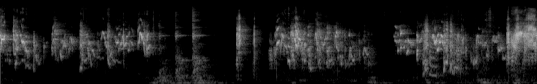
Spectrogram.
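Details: Pet budgerigars chattering together: busy bursts of warbled, scratchy chirps and squeaks, with brief pauses near two and four seconds before the chatter resumes.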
